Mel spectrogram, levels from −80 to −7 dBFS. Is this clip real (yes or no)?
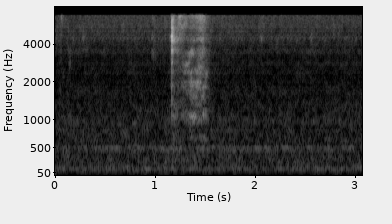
no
